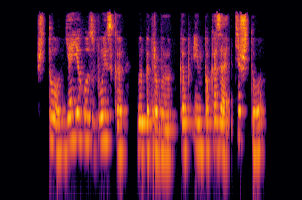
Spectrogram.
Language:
Belarusian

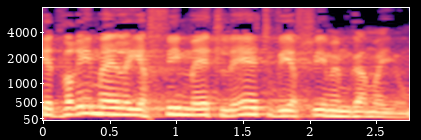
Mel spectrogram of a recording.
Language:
Hebrew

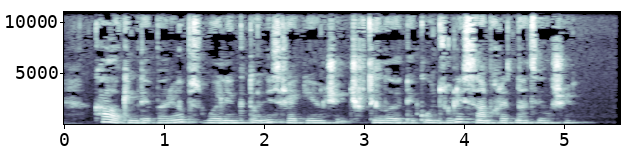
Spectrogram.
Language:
Georgian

